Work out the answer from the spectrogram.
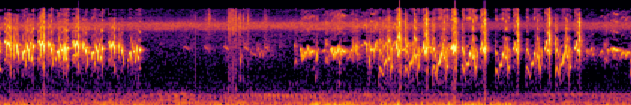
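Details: Sooty-headed bulbul delivering its long rolling 'ngerol panjang' song, played to draw wild bulbuls: dense bubbly warbling for two seconds, a quiet gap, then a longer busy stretch of chirpy, fluty phrases, with a constant thin high-pitched tone behind.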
